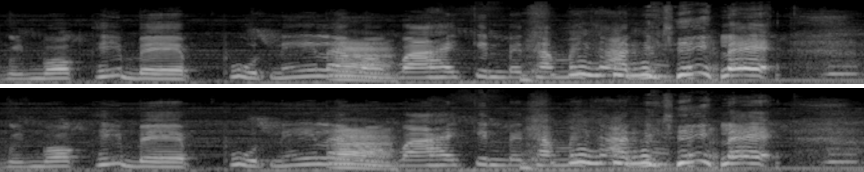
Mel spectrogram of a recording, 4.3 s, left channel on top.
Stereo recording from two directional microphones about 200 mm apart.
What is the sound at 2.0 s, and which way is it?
Speech, 35° left (ahead or behind).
